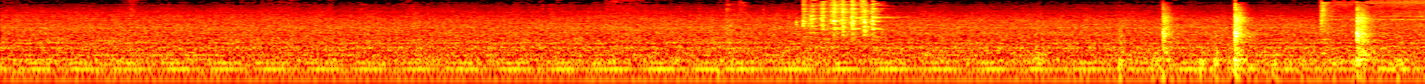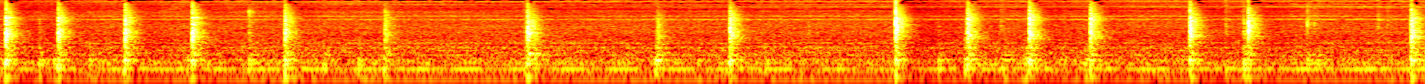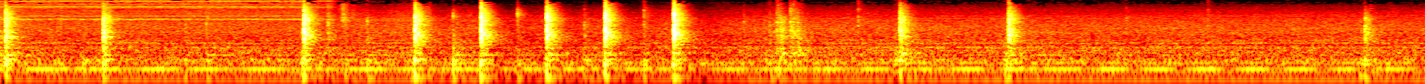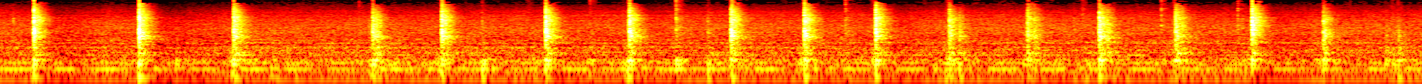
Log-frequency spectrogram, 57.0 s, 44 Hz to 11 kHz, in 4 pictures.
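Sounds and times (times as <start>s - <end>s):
steady low hum: 0.0s - 56.9s
metal spatulas clacking on steel plate: 8.0s - 9.0s.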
